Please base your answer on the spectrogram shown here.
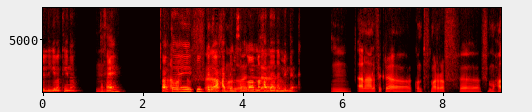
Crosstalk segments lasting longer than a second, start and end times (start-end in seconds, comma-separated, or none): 2.5-4.4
